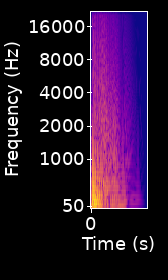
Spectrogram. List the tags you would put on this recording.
Instrument samples > Synths / Electronic
additive-synthesis
bass
fm-synthesis

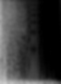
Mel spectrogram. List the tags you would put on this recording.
Instrument samples > Percussion
bass-drum
pop
groovy
death-metal
bassdrum
forcekick
bass
mainkick
thrash-metal
percussive
drum
attack
beat
semi-electronic
thrash
fatdrum
kick
headwave
rhythm
fatkick
headsound
rock
percussion
trigger
fat-drum
metal
fat-kick
drums
artificial
hit

